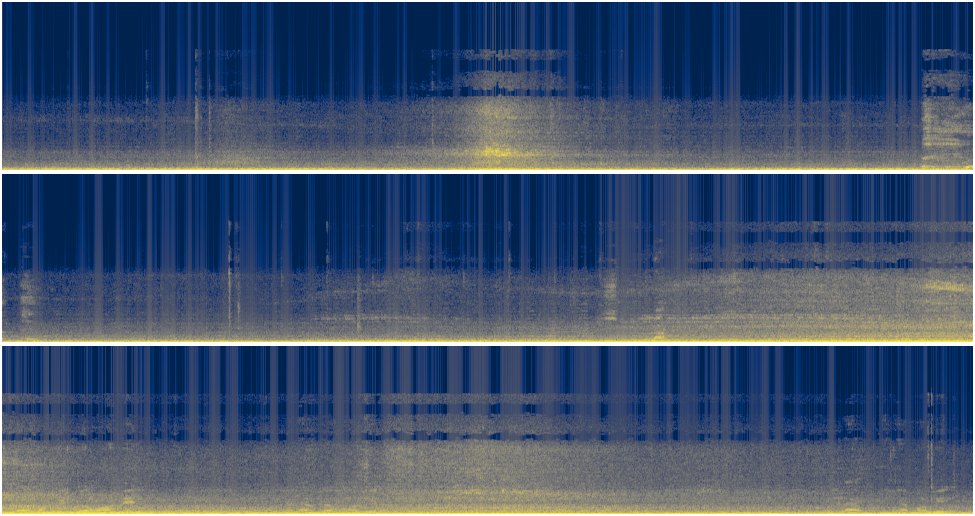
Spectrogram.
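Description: Cars and trucks rumble past at close range on the winding Camba mountain road between Maros and Bone, a steady low engine drone that swells louder in the second half while the driver overtakes.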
